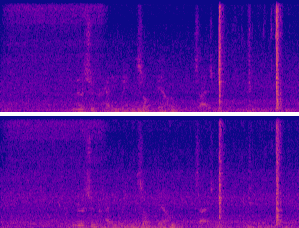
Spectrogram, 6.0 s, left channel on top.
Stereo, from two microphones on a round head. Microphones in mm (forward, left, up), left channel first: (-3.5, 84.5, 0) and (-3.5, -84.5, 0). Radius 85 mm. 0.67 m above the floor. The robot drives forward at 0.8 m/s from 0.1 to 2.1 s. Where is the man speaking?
45° left (ahead or behind), 3.5 m; by 4.3 s 40° left (ahead or behind), 3.5 m.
